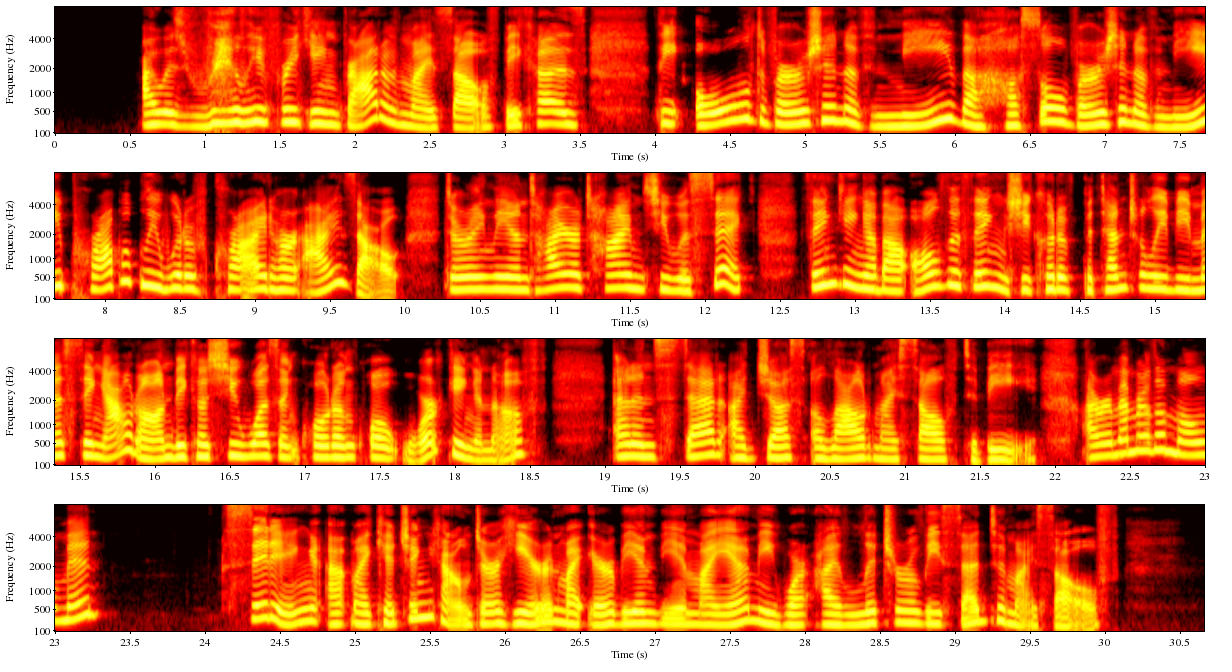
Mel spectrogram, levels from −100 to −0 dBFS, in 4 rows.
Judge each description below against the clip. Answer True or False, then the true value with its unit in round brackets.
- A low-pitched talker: False (240 Hz)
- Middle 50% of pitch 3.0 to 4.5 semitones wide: True (4.2 semitones)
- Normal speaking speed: True (160 wpm)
